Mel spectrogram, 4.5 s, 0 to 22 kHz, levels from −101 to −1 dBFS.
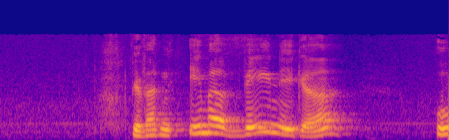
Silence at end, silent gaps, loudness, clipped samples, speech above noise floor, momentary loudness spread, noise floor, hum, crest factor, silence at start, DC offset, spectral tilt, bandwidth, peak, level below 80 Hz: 0 s; none; -25 LUFS; under 0.1%; 37 dB; 7 LU; -60 dBFS; none; 16 dB; 1.05 s; under 0.1%; -7 dB/octave; 8.2 kHz; -10 dBFS; -74 dBFS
